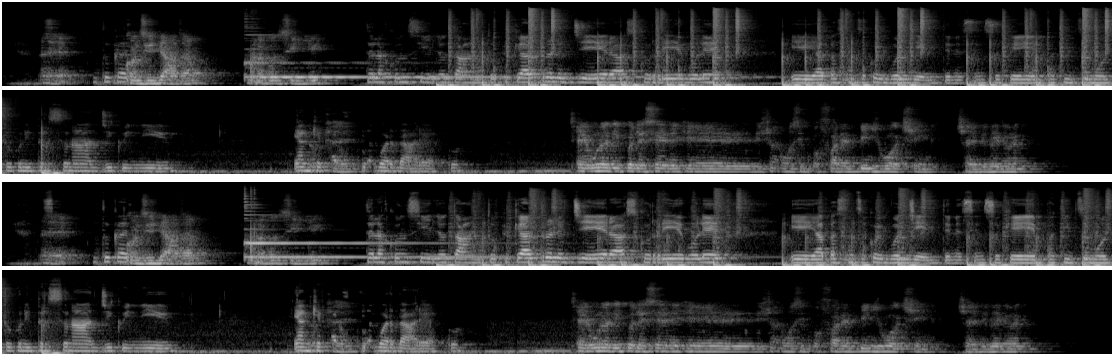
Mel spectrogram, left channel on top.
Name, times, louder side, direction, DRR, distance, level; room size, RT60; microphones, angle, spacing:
voice 1, 0.4-0.8 1.1-2.0 2.4-3.2 14.2-14.6 16.8-21.3, left 1 dB, 35° left, 1.4 m, -30 dB
Chink clink, 2.4-6.8 7.0-7.8, equal, 55° right, 1.0 m, -30 dB
voice 2, 3.6-16.9, right 2 dB, 35° right, 0.7 m, -29 dB
sound 1, 4.3-5.5 6.0-7.4 7.8-9.2 9.6-11.1 11.5-11.7, left 1 dB, 75° left, 1.5 m, -25 dB
12.5 x 5.6 x 5.2 m
head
